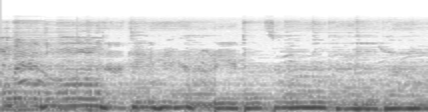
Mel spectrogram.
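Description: A man singing live while strumming an acoustic guitar, amplified through a stage sound system. His voice holds long, low notes, with the steepest slides in pitch in the first half.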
